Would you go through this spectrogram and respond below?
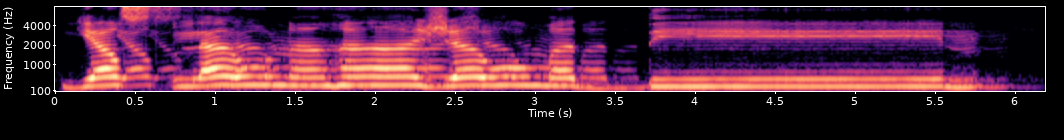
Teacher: صاد حرف مستعلیہ ہے، پر پڑا جائے گا، واو ساکن سے پہلے حرف پر زبر ہے، یہاں پر واو لین کا قاعدہ ہوگا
